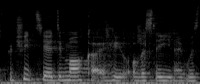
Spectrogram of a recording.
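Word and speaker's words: Patrizio Di Marco: piece and actually yesterday about the letter that pronounce his name it's Patrizio DeMarco who obviously you know was the CEO Gucci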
